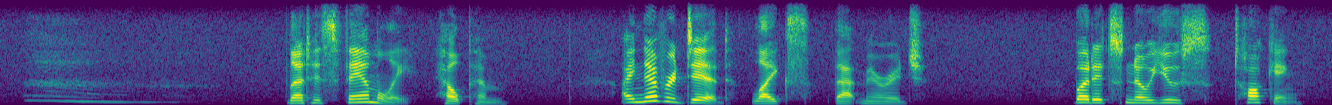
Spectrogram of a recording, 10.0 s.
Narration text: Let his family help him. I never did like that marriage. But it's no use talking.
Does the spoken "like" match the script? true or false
false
